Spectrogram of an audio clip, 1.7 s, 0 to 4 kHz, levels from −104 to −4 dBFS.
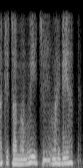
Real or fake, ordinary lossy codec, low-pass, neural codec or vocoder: fake; none; 3.6 kHz; codec, 16 kHz, 0.5 kbps, FreqCodec, smaller model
